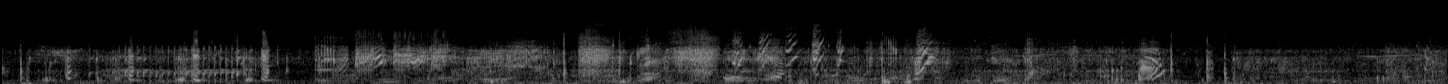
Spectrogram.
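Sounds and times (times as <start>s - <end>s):
cetacean social sounds: 0.4s - 11.8s.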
